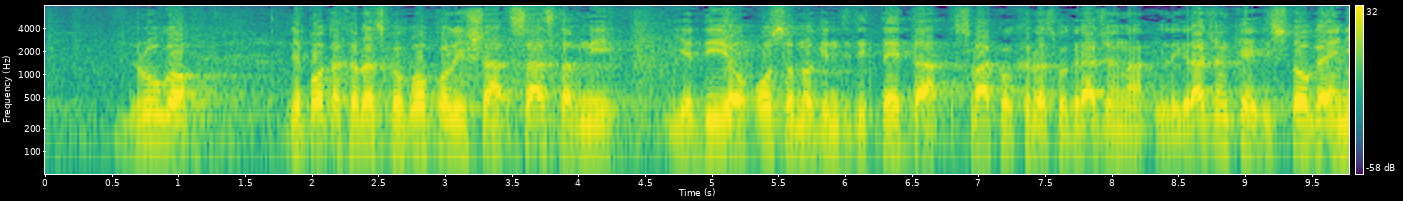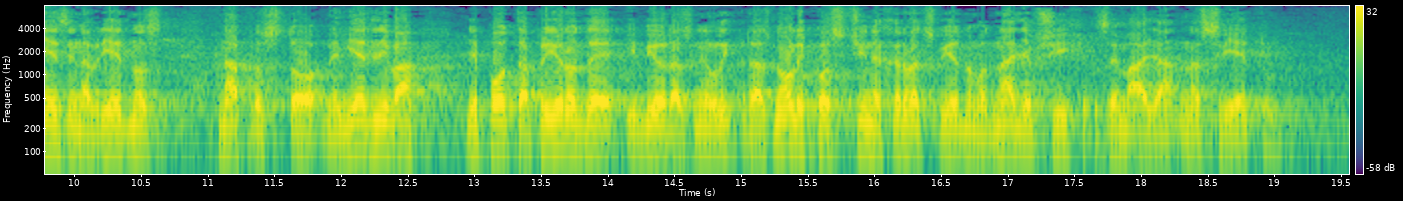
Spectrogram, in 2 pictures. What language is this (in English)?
Croatian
